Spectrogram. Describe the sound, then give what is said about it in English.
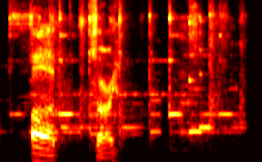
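A mobile phone's stock default ringtone plays: a bright electronic melody of short tonal phrases in a few bursts, with brief gaps between them. “I still have that goofy ringtone that came with the phone. That default ringtone.”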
